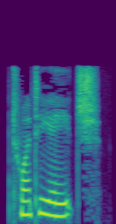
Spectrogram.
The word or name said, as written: 20th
